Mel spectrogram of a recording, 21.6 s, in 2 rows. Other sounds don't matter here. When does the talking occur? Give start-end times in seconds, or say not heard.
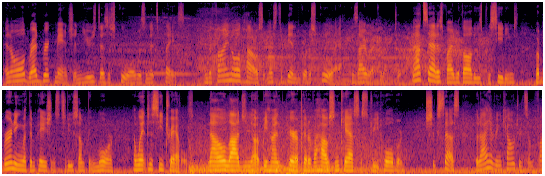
0.0-21.5.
